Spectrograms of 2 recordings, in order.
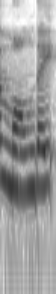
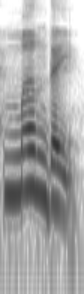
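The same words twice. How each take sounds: First: Monday with a round O, MON-day; wrong pronunciation. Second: Monday as MUN-day; Monday with a short uh vowel; correct pronunciation. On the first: Teacher showing the error, Monday with a round O. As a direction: say Monday as spelt. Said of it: "não é Monday". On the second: Teacher modelling Monday, MUN-day. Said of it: "é Monday". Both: Shown as a demonstration.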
